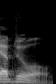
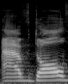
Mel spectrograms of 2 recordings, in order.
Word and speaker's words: Abdul: It's obviously supposed to be Abdul. And it's not just like Abdul is a real name.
